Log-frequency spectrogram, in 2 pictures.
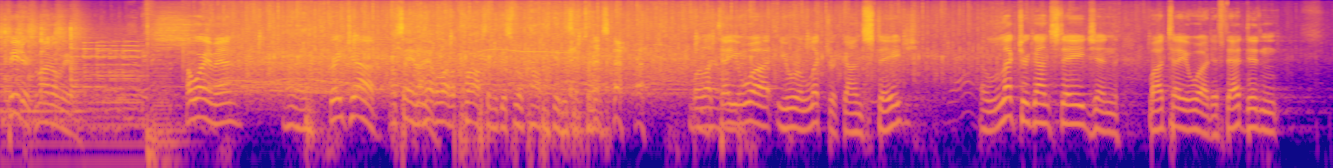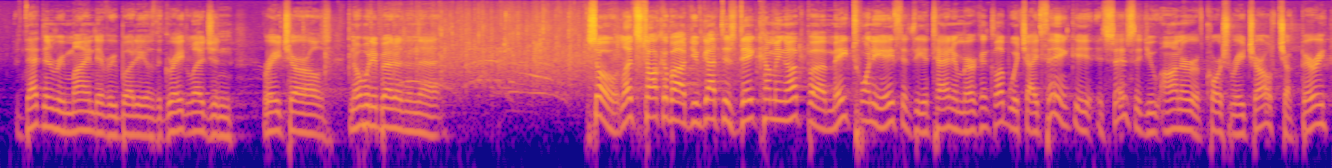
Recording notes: Live at the South Point Casino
